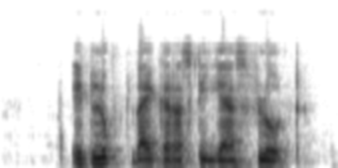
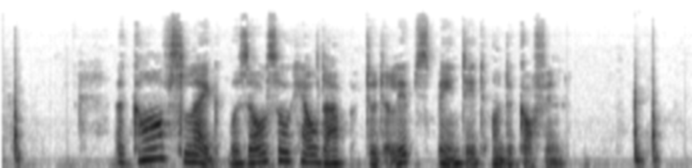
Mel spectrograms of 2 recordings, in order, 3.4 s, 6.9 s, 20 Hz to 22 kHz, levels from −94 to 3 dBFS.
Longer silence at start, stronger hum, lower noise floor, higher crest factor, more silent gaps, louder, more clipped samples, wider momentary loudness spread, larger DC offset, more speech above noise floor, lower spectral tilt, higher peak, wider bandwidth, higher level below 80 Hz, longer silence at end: first, 0.7 s vs 0.15 s; neither; first, -77 dBFS vs -49 dBFS; about the same, 16 dB vs 16 dB; neither; about the same, -15 LUFS vs -16 LUFS; neither; second, 7 LU vs 12 LU; neither; first, 62 dB vs 34 dB; about the same, -6.5 dB/octave vs -6 dB/octave; about the same, 0 dBFS vs -2 dBFS; second, 8 kHz vs 12.5 kHz; about the same, -54 dBFS vs -50 dBFS; about the same, 0.4 s vs 0.35 s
